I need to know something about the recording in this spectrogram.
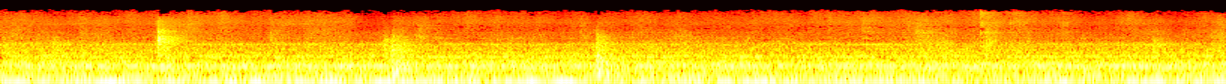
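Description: A chalkboard duster being rubbed across a blackboard in repeated wiping strokes, with a few sharp knocks, over a steady low hum.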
